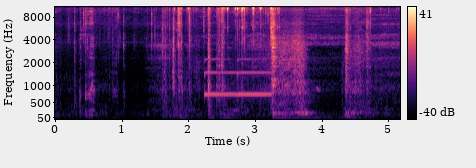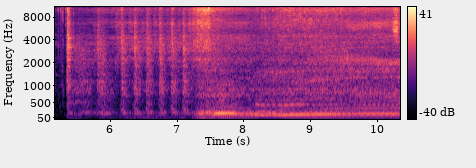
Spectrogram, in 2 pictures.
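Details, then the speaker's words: Mustang with headers, wouldn't start off a battery thought to be charged; on a jump pack it cranks, catches quickly and settles into a strong, even run with smooth revs, purring like a kitten; normal start and rev. "Still ps like a kitten. Those headers don't hurt. All right, we'll let it run for a few minutes."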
